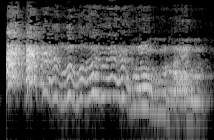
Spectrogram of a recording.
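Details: Pet Siberian Husky, female, complaining loudly after her cardboard is taken away: a sustained, wavering, talk-like howl with rippling harmonics, sliding up and down for about three seconds before fading.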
